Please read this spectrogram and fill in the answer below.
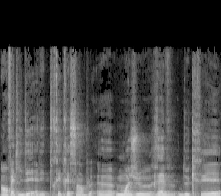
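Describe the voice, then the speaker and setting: Audible room echo and noticeable background noise surround a man talking at a fairly slow pace. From northern France (Nord, near Lille). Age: 20s. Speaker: entrepreneur. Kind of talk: interview. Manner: hesitant, many fillers.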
